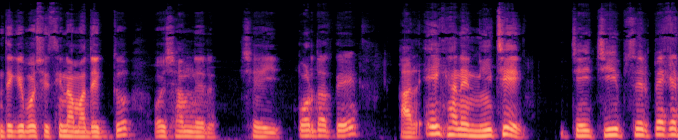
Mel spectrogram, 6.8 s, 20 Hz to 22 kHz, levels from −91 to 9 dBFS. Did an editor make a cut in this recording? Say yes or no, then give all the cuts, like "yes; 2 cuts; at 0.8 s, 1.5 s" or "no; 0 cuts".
no; 0 cuts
